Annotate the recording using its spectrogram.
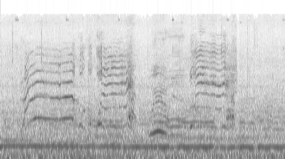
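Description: A young woman squeals and shouts excitedly close by.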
